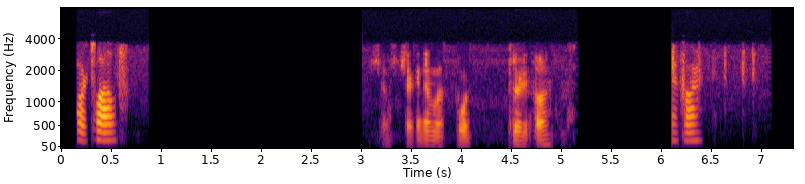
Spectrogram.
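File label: Raleigh Police Southeast District Dispatch, p25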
